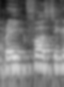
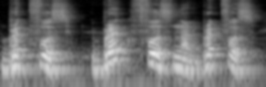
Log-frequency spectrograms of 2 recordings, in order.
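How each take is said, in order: First: "ബ്രേക്ക്ഫാസ്റ്റ്" read letter by letter, as "break-fast"; spelling-based reading. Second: "ബ്രേക്ക്ഫാസ്റ്റ്" said as "brekfust", with a short e; correct English pronunciation. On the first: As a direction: sound out "ബ്രേക്ക്ഫാസ്റ്റ്" just as it is spelt, break-fast. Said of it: "ബ്രേക്ക്ഫാസ്റ്റ് നമ്മൾ അങ്ങനെ വായിക്കുക". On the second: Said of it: "But അതിൻ്റെ pronunciation എന്താ?". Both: Shown as a demonstration.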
